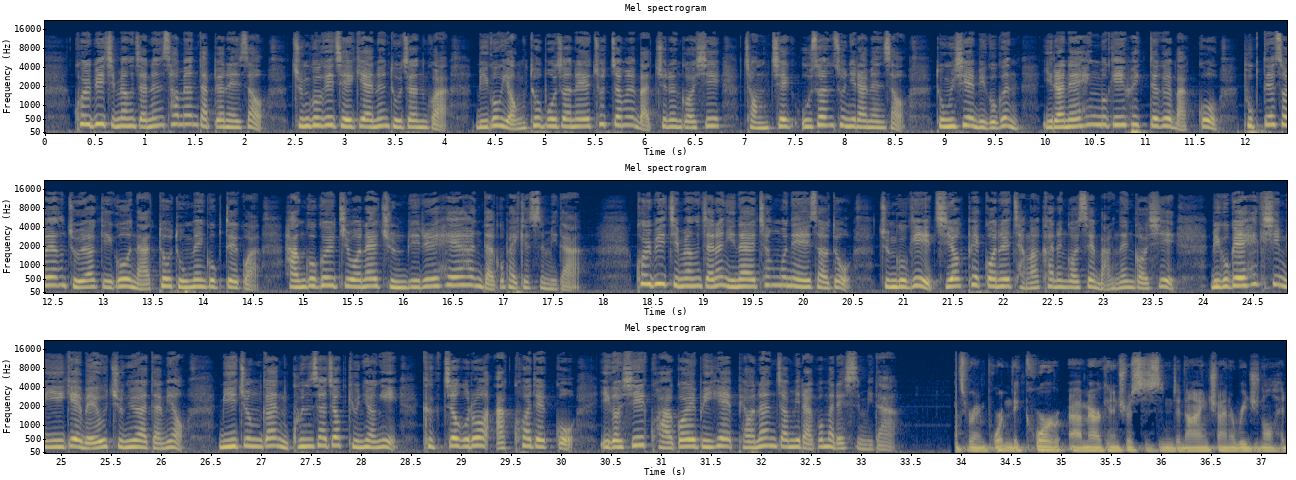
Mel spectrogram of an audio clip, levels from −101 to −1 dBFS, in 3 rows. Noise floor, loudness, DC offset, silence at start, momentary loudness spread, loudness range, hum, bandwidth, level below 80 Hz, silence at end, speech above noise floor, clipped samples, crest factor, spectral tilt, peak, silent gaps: -64 dBFS; -27 LUFS; under 0.1%; 0.3 s; 8 LU; 3 LU; none; 15 kHz; -46 dBFS; 0 s; 38 dB; under 0.1%; 18 dB; -5 dB/octave; -8 dBFS; none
